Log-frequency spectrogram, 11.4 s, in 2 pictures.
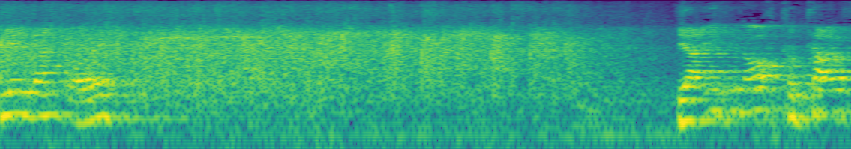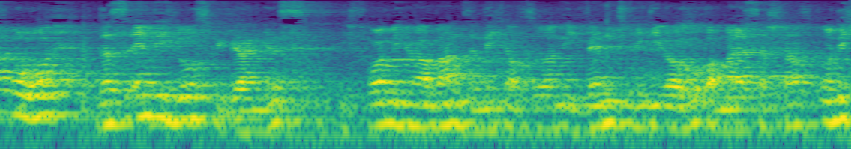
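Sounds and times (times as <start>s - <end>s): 
audience applause: 0.0s - 4.4s
speech: 4.5s - 11.3s.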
